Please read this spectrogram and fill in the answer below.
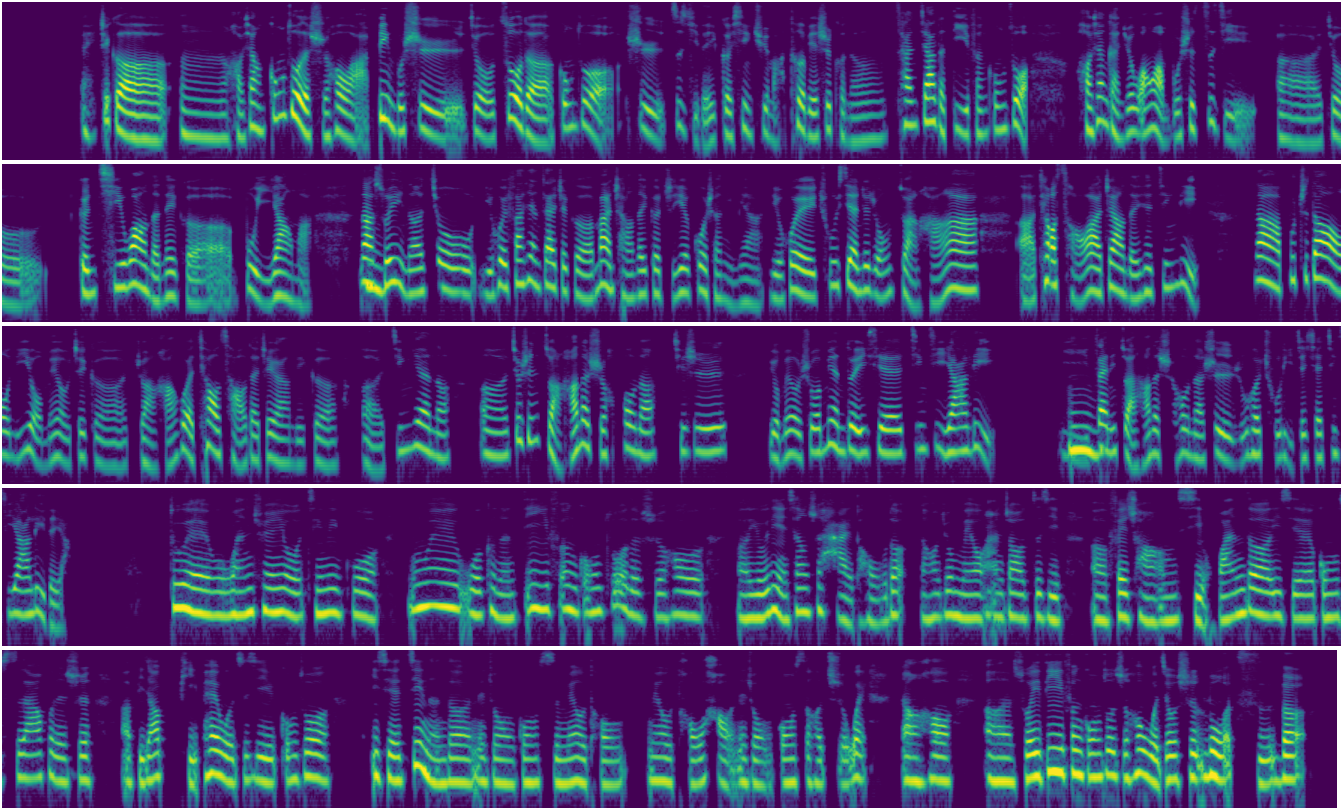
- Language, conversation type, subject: Chinese, podcast, 转行时如何处理经济压力？
- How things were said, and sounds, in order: laughing while speaking: "裸辞的"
